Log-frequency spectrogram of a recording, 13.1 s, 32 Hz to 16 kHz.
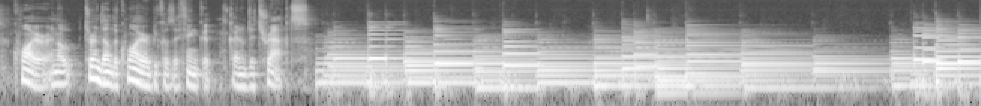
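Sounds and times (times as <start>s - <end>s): digital piano chords with choir pad: 4.2s - 13.0s.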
